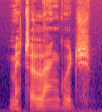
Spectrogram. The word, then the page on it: metalanguage: British English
